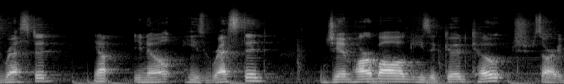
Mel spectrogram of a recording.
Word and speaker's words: Harbaugh: Harbaugh. It's a silent G. Harbaugh. There is a G though, so you can see where. But I see it, but it's silent.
